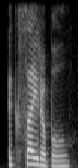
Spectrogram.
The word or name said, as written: excitable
